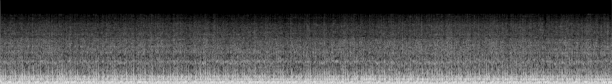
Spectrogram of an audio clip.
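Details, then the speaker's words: Old Honda CBR900 Fireblade idling with the fuel tap turned off, expected to run out of fuel soon: steady, even idle with a smooth low exhaust beat, no knocks or misses; running normally. "So obviously at the moment it sounds and it's behaving normally, so"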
